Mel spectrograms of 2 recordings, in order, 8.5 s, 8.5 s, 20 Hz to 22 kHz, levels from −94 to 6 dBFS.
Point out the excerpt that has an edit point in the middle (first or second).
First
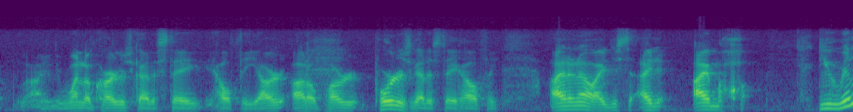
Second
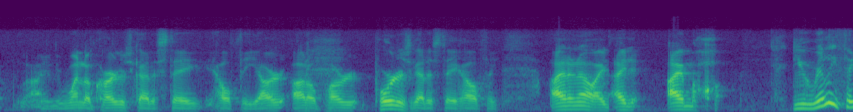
second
